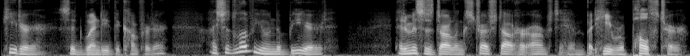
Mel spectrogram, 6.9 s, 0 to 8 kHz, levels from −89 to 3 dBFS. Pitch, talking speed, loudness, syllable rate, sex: 120 Hz, 215 wpm, -20 LUFS, 5.7 syllables/s, male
